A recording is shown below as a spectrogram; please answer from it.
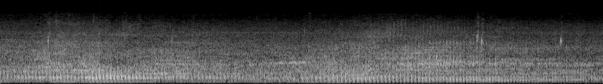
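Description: Engine noise of a passing motor vehicle, swelling about a second in, easing, then swelling again around four seconds before fading near the end.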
